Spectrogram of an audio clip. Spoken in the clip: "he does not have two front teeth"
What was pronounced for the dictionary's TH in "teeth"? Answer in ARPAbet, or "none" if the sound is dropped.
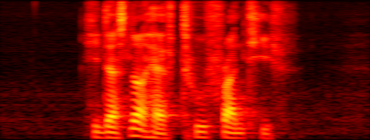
F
